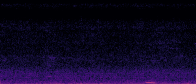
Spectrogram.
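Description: Honeybees buzzing around an open hive as a frame of comb is lifted out, with a short knock at the start.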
